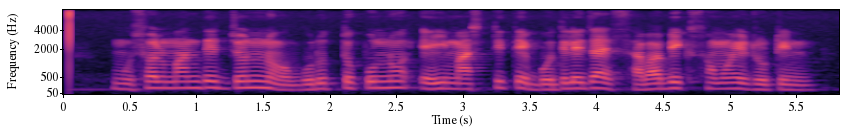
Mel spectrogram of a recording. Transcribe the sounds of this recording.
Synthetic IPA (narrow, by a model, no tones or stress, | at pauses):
musolmand̪eɾd͡ʑonːoɡuɾut̪ːopuɾnoʔejmaʃʈit̪ebod̪ʱiled͡ʑaeʃabʱabikʃɔmɔeɾɾuʈin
